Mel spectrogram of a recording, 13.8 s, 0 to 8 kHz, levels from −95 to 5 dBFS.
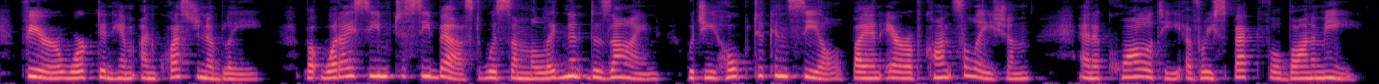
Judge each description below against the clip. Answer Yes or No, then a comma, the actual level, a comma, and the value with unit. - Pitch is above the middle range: Yes, high, 225 Hz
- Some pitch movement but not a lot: Yes, average, 3.3 semitones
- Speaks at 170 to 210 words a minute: No, average, 140 wpm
